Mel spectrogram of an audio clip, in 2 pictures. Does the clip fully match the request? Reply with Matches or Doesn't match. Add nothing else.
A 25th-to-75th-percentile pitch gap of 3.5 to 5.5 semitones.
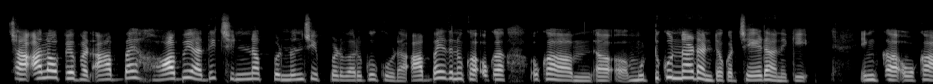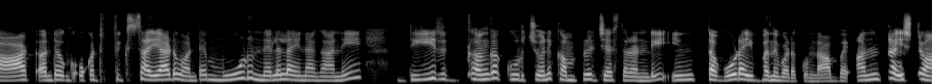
Matches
